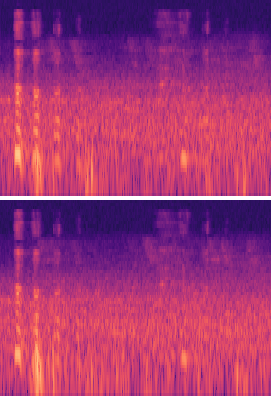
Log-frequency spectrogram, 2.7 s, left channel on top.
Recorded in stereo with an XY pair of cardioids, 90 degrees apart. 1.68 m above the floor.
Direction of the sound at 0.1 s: 25° left.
